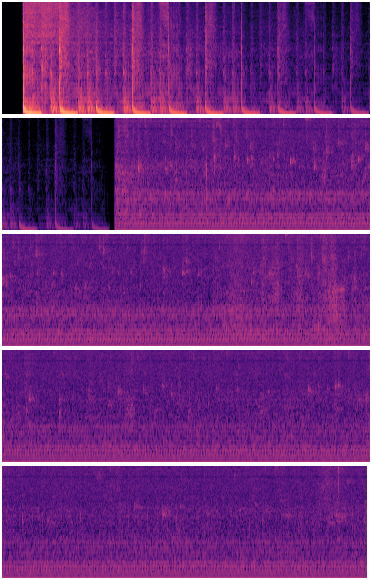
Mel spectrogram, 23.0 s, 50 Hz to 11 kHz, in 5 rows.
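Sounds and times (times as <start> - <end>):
electronic music: 0.3 - 5.9
fish tank water trickling: 6.0 - 22.9
steady electrical hum: 6.0 - 22.9.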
